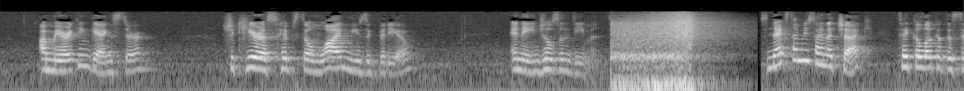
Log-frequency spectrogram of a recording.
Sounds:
Speech

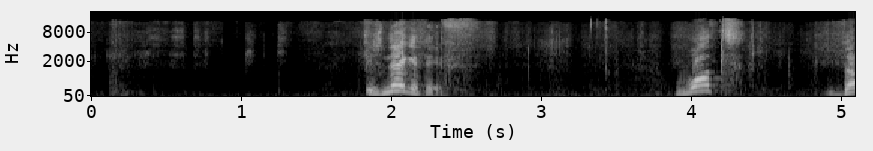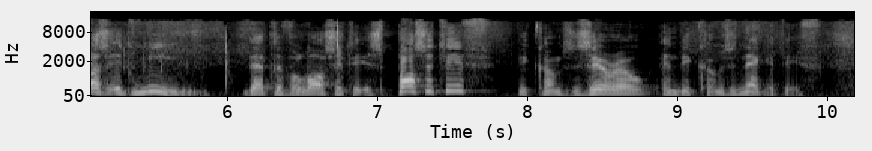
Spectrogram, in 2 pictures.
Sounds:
Writing

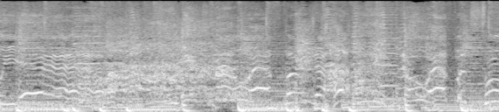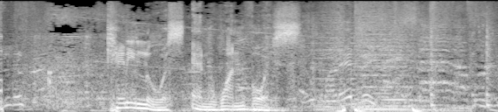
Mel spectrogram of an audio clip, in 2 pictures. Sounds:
Exciting music, Speech, Music

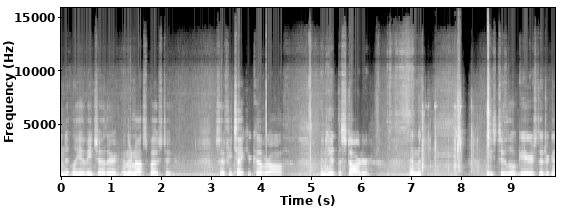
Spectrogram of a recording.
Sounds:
inside a small room, Speech

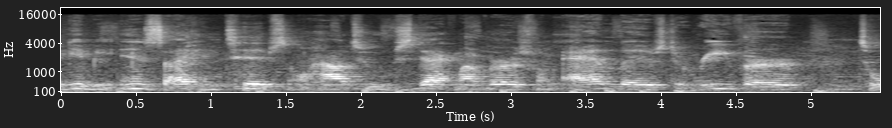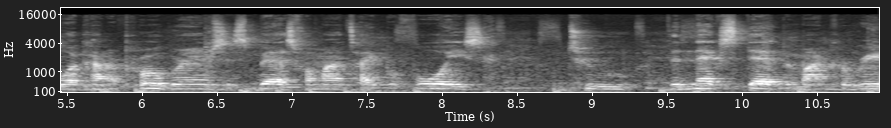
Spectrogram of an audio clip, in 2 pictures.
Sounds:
Music, Speech

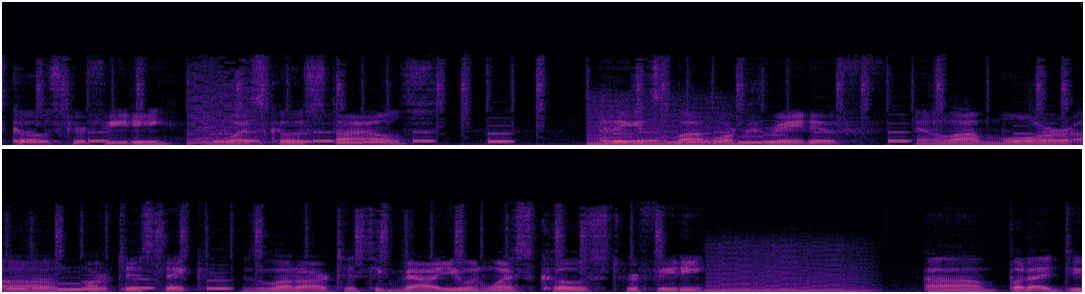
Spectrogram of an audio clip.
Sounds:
Speech, Hip hop music, Music

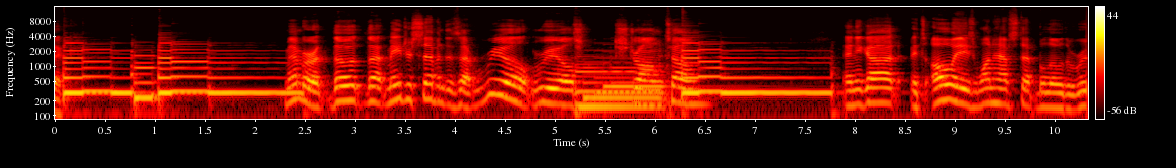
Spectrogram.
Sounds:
Guitar, Music, inside a small room, Speech, Musical instrument, Plucked string instrument

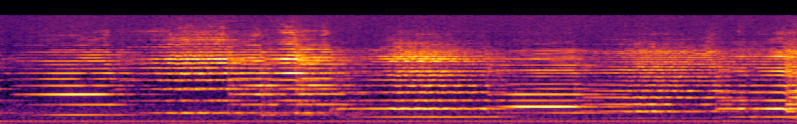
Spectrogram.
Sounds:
Musical instrument, Music, fiddle

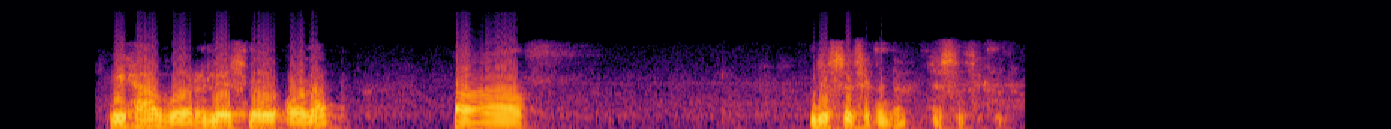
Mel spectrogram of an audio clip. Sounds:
Speech

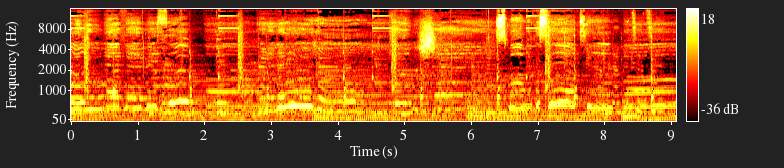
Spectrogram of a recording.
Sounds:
Music

